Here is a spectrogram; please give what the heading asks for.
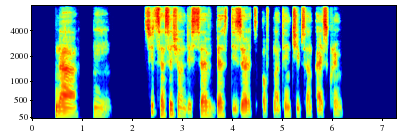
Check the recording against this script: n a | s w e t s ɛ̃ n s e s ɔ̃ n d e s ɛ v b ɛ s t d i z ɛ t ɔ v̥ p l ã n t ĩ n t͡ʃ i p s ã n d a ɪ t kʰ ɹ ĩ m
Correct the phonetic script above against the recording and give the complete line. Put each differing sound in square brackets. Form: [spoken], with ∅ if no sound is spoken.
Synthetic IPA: n a | s w [i] t s ɛ̃ n s e [ʃ] ɔ̃ n d e s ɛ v b ɛ s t d i z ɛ t ɔ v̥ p l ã n t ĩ n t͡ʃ i p s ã n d a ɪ [s] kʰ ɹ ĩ m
